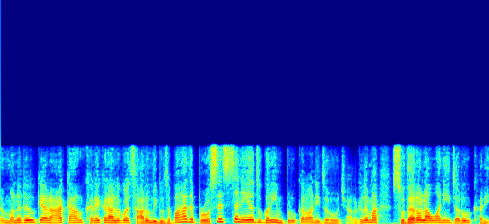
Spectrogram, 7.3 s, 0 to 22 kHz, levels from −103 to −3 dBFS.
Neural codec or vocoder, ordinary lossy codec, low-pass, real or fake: codec, 16 kHz, 0.5 kbps, X-Codec, WavLM features, trained on Multilingual LibriSpeech; none; none; fake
